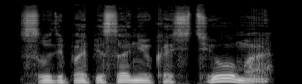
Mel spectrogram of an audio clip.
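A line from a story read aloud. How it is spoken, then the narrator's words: Pensive drawl, growing dread. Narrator (Russian): задумчиво протянул я, ощущая, как страшная догадка ковыряется в сердце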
